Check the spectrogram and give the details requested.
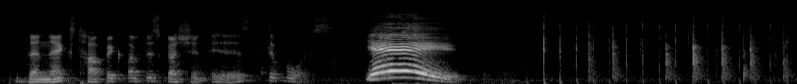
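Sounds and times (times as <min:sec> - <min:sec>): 
speech: 0:00.3 - 0:04.7
small group giving soft polite golf clap: 0:05.4 - 0:07.9.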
